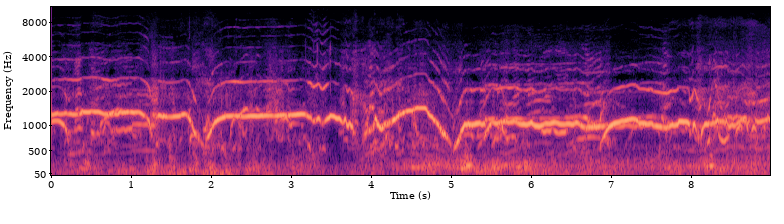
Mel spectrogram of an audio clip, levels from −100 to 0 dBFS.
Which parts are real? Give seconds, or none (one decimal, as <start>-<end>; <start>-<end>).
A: 0.0-3.9; 4.4-9.0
